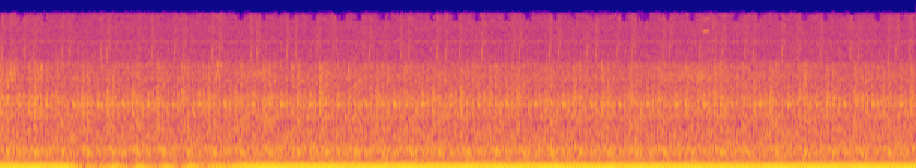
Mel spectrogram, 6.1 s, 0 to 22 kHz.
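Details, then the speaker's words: 1984 Mercedes 300D Turbo Diesel, over 329,000 miles, on a recharged battery after a frosty morning; steady, even diesel clatter at idle right after starting, no misses or odd knocks, normal idle. "And there she is. Over 329,000 miles, and starts right up."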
